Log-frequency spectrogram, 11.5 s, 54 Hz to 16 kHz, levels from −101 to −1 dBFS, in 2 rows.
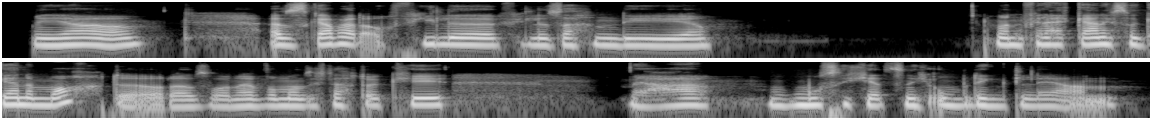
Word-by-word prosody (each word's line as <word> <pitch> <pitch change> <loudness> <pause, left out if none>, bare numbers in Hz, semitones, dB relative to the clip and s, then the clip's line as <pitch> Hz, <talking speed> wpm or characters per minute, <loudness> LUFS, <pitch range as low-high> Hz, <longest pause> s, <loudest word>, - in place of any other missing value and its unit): Ja, 205 0 +3 0.7
also, 205 -1 +4
es - - +2
gab 215 +1 +5
halt 220 -2 +3
auch - - -7
viele 215 -3 +2
viele 200 0 -4
Sachen 200 0 -2
die 190 -1 +2 1.5
man 210 -1 +2
vielleicht 215 -1 -1
gar 215 0 +5
nicht 220 0 +3
so 215 - 0
gerne 215 -1 +4
mochte 210 +8 0
oder 170 0 -2
so, 180 0 -5
ne? 185 +1 -2
Wo 185 - -1
man 190 -1 +1
sich 185 - -9
dachte: 205 -2 -4
„Okay, 205 +2 +2 0.9
ja, 195 +1 -1 0.3
muss 205 +1 +1
ich 220 - -5
jetzt 190 -1 -1
nicht 195 - 0
unbedingt 195 -2 -1
lernen.“ 185 +2 -4
200 Hz, 165 wpm, -22 LUFS, 190-210 Hz, 1.5 s, gab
